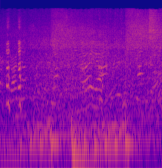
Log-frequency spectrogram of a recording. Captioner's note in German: Stimmengewirr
